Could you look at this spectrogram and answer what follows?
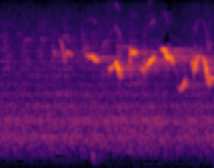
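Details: House finch giving a brief burst of quick, high twittering notes, a chattering series of short slurred chirps after a quiet start, with faint background hiss.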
